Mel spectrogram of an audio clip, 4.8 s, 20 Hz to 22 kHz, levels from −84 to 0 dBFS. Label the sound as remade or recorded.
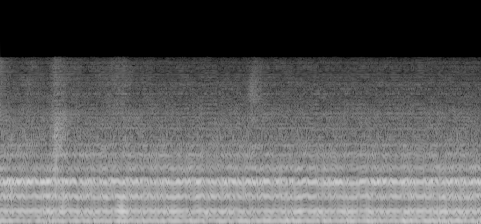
remade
